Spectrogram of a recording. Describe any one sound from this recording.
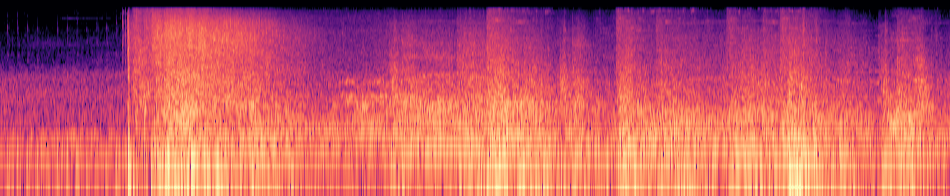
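Explosions burst with loud bangs.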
